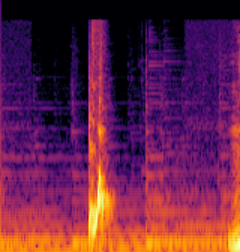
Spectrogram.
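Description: A short cartoon 'bloop' sound effect, one quick upward glide in pitch about three quarters of a second in, as the wooden ant puzzle piece drops into its slot. Soft background music plays throughout.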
